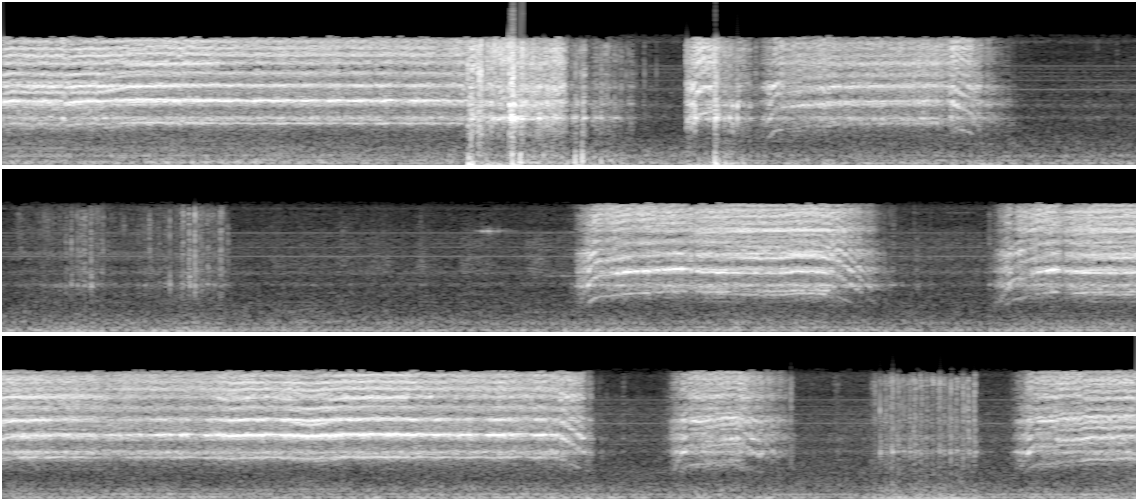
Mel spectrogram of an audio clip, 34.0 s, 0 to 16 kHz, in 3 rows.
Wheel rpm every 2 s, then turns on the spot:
220, 230, 210, 100, 170, 10, 10, 0, 150, 110, 150, 230, 230, 190, 70, 20, 170.
12-14 28-30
